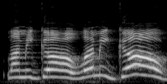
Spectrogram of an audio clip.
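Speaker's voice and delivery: loud panicked yell, rising; loud frightened roar; terrified roar. A narrator's reading. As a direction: scream for release in terror. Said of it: "roared the terrified Turbo Toilet two thousand".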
